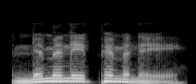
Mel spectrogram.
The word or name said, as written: niminy piminy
